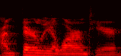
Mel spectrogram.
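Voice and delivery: perfectly composed, unbothered, calm, unhurried, no urgency. Quoting a movie line: calmly imitating Jeff Goldblum. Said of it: "He just calmly says".

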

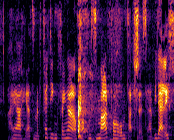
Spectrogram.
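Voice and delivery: snide remark, just barely audible. Retelling what a person sitting next to him said, disparaging half-loud mutter. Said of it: "abfällig angeguckt und dann so halblaut".

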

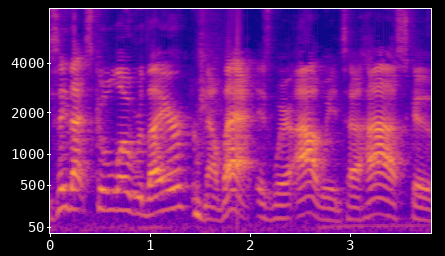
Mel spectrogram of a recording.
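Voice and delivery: put-on very loud, thick, wild Alabama accent. Describing a man with a wild Alabama accent, the speaker imitates him: imitating a crazy Alabama accent. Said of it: "craziest ass Alabama accent".

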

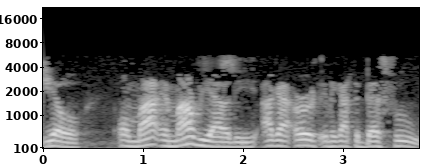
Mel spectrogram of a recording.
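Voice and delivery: ordinary talk

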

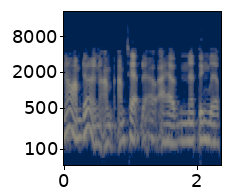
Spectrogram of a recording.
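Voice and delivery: put-on cold, remorseless tone. Retelling what she said while the speaker begged, imitating a cold, remorseless tone. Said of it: "she's showing no remorse".

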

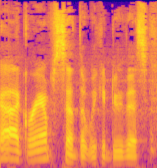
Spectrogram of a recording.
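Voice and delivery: ordinary talk, nothing marked

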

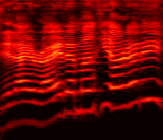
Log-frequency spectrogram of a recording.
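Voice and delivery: very high, dazed, muddled voice. Mocking the writer as if on Quaaludes: imitating someone on Quaaludes. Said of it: "someone on Quaaludes who's like".

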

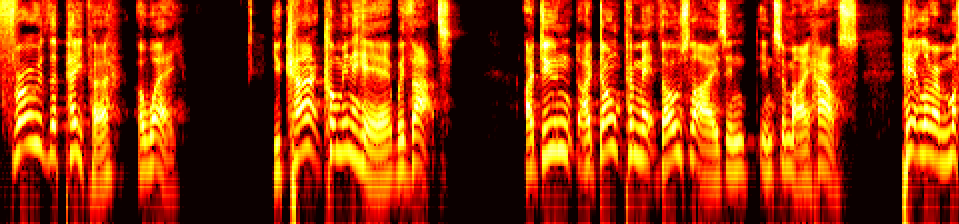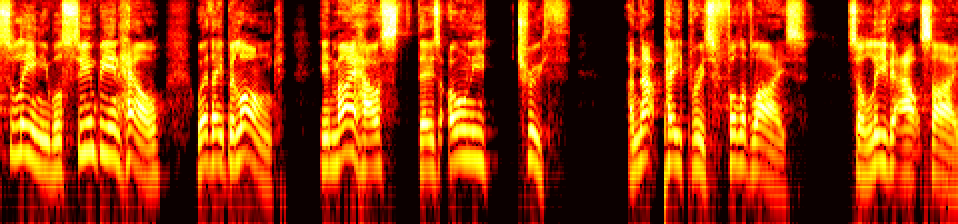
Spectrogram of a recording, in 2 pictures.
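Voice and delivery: normal talking voice

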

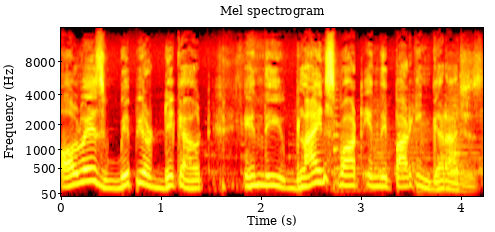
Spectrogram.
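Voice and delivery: put-on Indian accent. Giving parting words at the end of the show in a put-on indian accent. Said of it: "You doing the Indian accent again?".

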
